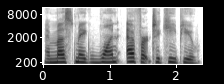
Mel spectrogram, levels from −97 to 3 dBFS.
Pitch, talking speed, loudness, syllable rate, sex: 205 Hz, 200 wpm, -17 LUFS, 4.6 syllables/s, female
